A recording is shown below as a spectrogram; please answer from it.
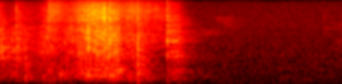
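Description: Paper sugar bag rustling and crinkling as a hand opens its top and a tablespoon digs into the sugar inside. The crackly rustle lasts about a second and a half and stops abruptly.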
